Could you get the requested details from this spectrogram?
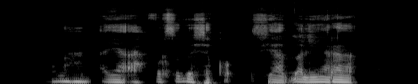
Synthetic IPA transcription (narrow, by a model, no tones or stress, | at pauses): waːlɐɦanʔɐjaːʔɐhfʊrsɐd̪ɐʃɑqɔ | sɪjalɗɐlɪɲɐɾʔɐðɐ̰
